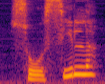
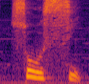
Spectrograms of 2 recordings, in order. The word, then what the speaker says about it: sourcil: persc on peut dire sourcil tout comme on peut dire souri on peut dire nombrile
